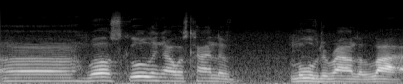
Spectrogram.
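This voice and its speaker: Fairly even intonation in an American accent, with audible room echo and noticeable background noise. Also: man. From Michigan, Detroit area (Inkster). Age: 30s. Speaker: interviewee sharing life story. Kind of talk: interview.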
